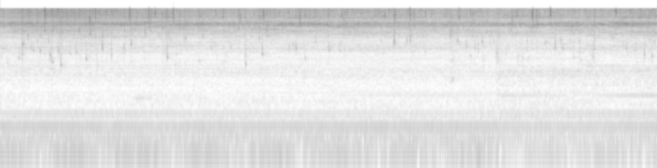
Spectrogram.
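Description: Aquarium air pump humming steadily, with water bubbling and trickling from the air stone, small bubble ticks scattered throughout.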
